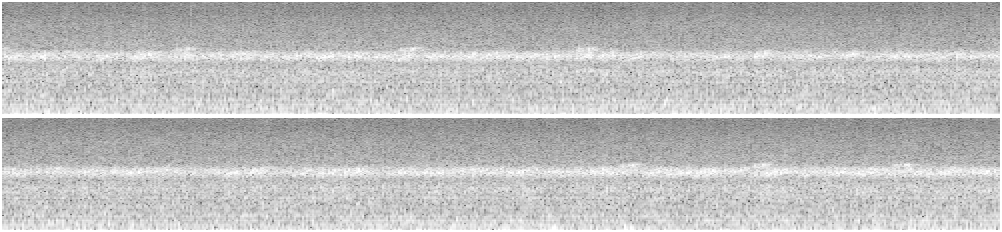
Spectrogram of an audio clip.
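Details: Frogs abundant after two wet years in a row, calling at night as a dense chorus: a steady, high, shimmering trill band with faint pulses every second or so, over a low rumbling background.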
